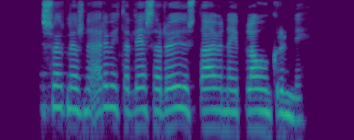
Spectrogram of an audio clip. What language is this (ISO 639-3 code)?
isl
